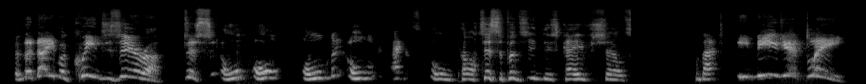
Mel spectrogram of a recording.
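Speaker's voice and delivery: loud, high, blind shouting. Voicing a soldier in a cave who calls for combat: shouting blindly. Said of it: "Shouts, um, blindly".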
